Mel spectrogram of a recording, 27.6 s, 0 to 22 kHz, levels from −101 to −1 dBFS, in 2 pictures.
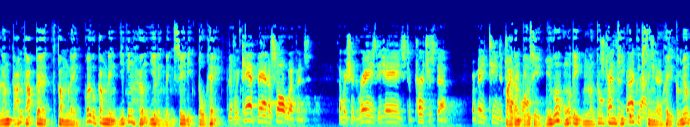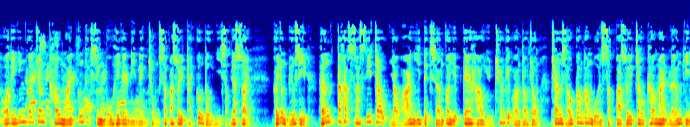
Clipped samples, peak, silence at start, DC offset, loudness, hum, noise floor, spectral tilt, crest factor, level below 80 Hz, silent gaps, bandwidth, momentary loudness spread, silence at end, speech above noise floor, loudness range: under 0.1%; -6 dBFS; 0 s; under 0.1%; -24 LUFS; none; -62 dBFS; -6 dB/octave; 18 dB; -50 dBFS; none; 10.5 kHz; 9 LU; 0 s; 38 dB; 3 LU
